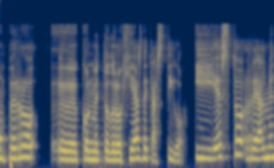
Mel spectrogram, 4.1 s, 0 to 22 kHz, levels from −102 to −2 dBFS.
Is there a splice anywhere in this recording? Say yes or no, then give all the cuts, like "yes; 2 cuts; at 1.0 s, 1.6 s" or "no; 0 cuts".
yes; 1 cut; at 2.8 s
